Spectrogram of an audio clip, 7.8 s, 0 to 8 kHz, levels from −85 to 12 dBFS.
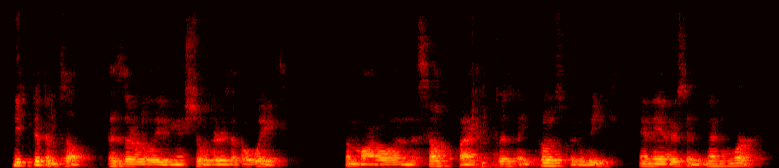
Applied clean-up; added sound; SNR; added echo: neural mask model DeepFilterNet 3.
